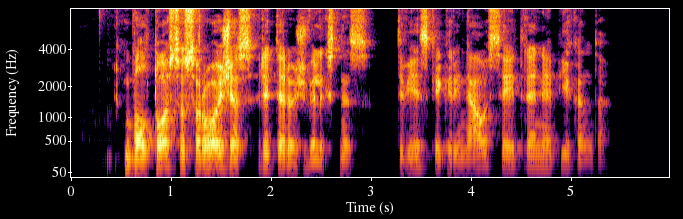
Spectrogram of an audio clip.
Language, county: Lithuanian, Telšiai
